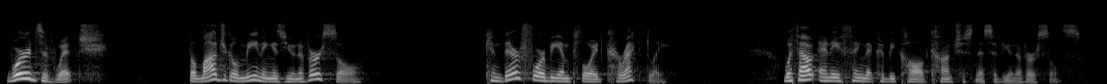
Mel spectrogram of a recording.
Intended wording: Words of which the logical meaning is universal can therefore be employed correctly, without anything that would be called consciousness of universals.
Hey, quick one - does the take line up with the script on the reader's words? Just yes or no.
no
